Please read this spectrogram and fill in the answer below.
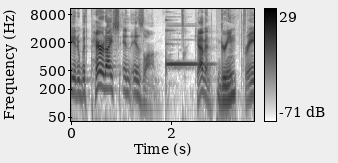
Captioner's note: buzzer dings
